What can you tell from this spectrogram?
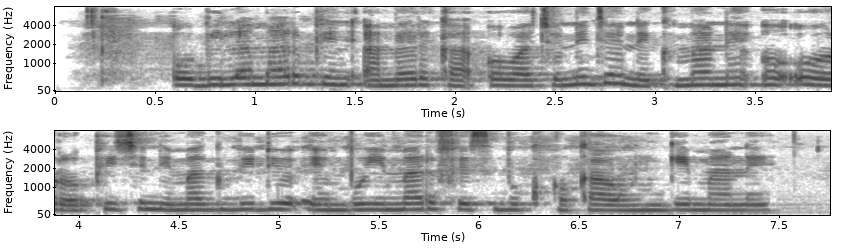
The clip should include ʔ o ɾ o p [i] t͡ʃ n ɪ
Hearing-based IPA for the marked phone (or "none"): i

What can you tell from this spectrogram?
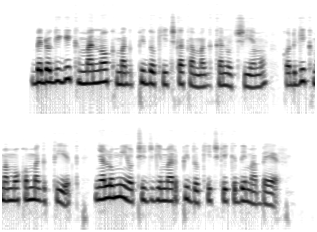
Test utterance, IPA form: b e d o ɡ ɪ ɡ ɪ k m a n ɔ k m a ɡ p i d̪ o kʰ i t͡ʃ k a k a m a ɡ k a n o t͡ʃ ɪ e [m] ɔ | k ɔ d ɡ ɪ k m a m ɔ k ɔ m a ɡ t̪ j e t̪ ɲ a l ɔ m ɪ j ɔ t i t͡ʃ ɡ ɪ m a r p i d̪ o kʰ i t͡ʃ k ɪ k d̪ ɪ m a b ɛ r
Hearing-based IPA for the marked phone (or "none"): m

